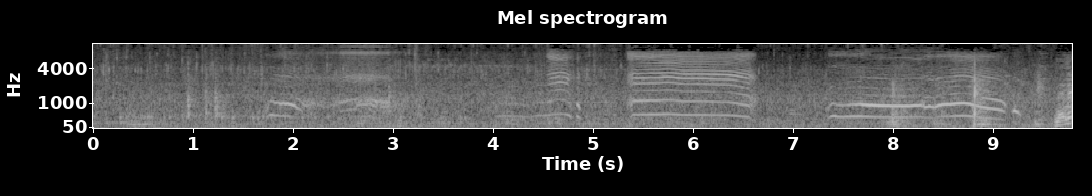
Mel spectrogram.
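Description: An infant in a Turkish TV drama scene cries in several sustained wailing bursts, loud and near, with quieter whimpers between them over low background noise.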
